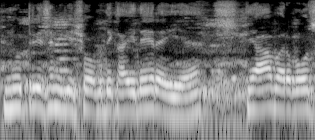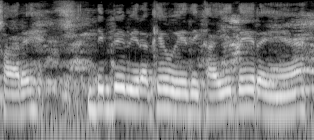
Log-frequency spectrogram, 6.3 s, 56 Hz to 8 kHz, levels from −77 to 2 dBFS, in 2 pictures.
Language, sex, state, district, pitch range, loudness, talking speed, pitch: Hindi, male, Haryana, Rohtak, 150-170 Hz, -12 LUFS, 180 wpm, 160 Hz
